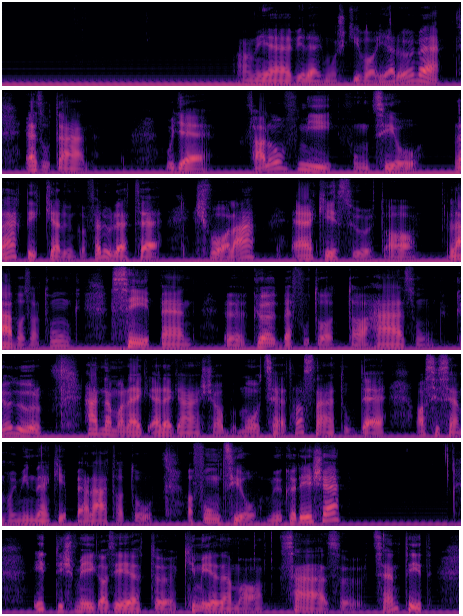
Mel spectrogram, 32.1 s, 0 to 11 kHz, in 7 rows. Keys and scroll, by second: 12.7 space, 30.0-31.0 typing, 31.5 Return.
